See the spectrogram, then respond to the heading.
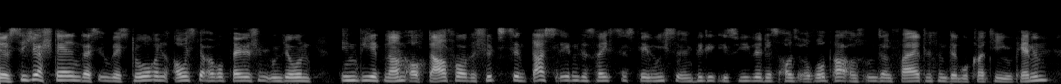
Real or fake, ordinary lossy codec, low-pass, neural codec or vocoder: fake; none; 5.4 kHz; codec, 16 kHz, 1 kbps, FreqCodec, larger model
